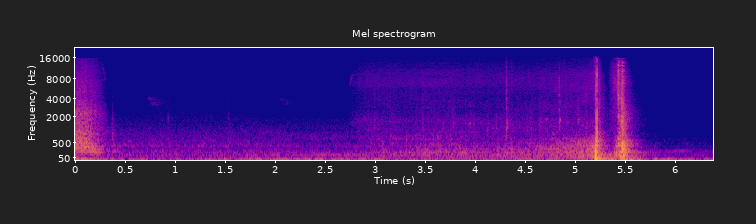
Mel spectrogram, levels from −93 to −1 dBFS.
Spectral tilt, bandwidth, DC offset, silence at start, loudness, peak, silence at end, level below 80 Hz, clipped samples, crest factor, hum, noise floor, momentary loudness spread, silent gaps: -5.5 dB/octave; 16 kHz; under 0.1%; 0 s; -32 LUFS; -4 dBFS; 0.45 s; -42 dBFS; under 0.1%; 34 dB; none; -58 dBFS; 26 LU; none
